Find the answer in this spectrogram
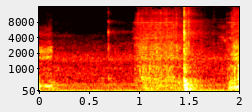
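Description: Cordless DeWalt driver running briefly to back out a speaker's mounting screw, starting about a second in, with one sharp click partway through.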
